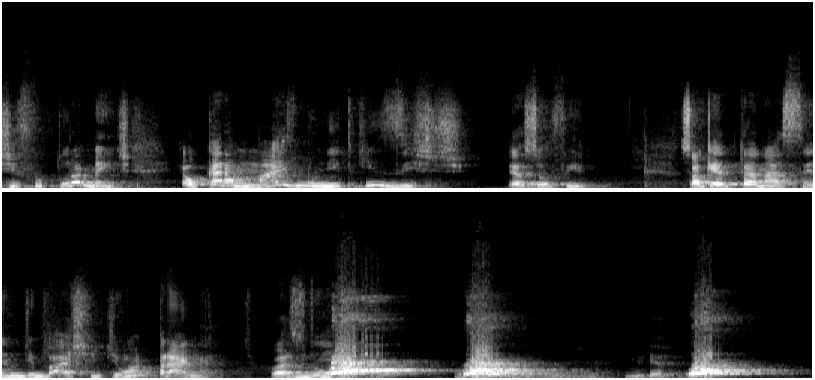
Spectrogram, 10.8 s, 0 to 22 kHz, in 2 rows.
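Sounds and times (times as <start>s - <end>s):
speech: 0.0s - 8.8s, 9.6s - 10.3s
murmur of a voice: 7.3s - 7.7s
guard dog barking: 7.4s - 9.3s, 10.0s - 10.8s.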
